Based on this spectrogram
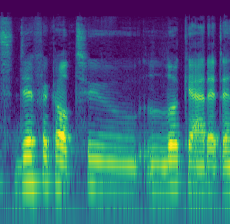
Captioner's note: speaking French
